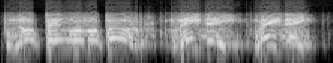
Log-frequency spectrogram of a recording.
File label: damaged engine, mood med, speech; War Thunder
